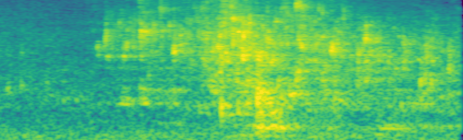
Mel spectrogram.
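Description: Liquid pours steadily for a couple of seconds, a soft splashing trickle that swells in the middle, close by with no talking.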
